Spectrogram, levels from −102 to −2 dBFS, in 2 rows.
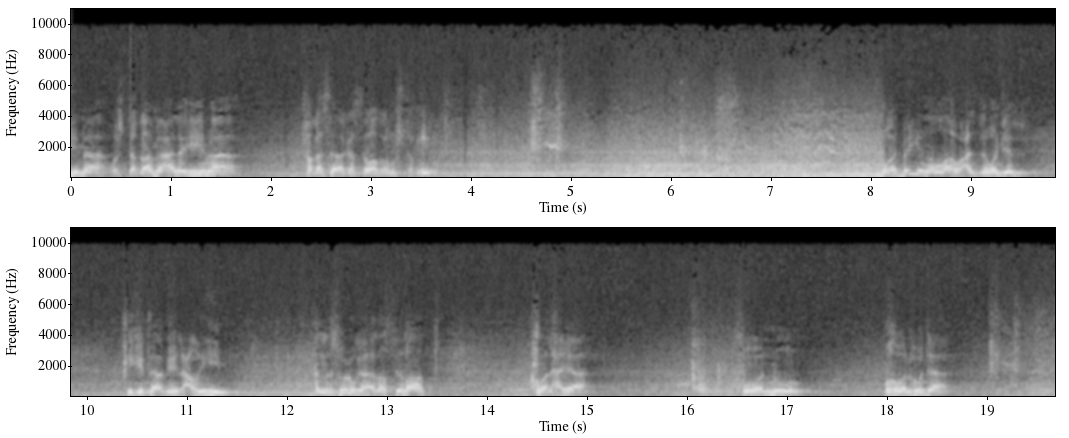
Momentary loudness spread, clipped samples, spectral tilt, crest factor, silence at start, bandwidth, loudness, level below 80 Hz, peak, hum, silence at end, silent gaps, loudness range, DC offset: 17 LU; under 0.1%; -7.5 dB/octave; 14 dB; 0 s; 10 kHz; -19 LUFS; -46 dBFS; -4 dBFS; none; 0 s; none; 3 LU; under 0.1%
